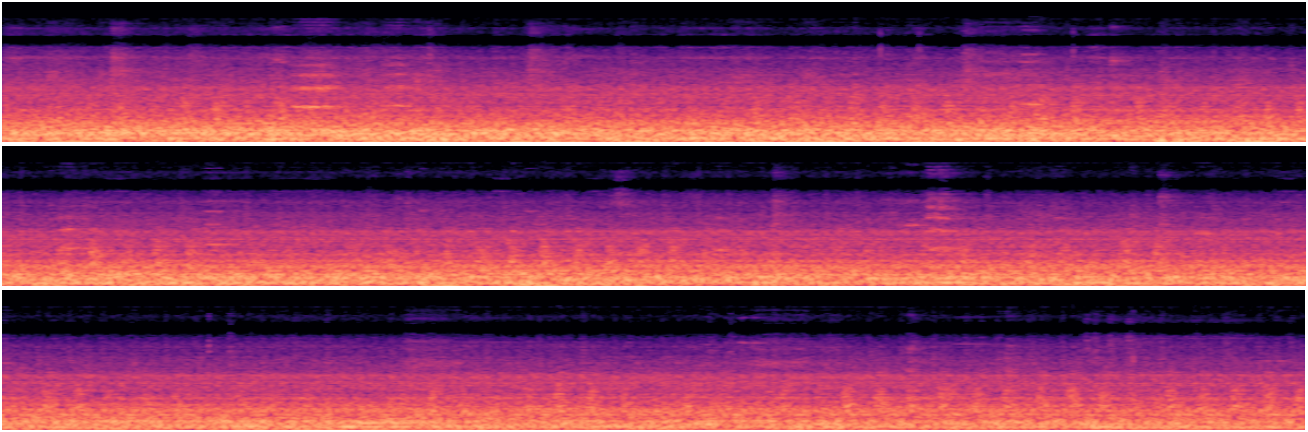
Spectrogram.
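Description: Inside a diesel railcar running on the Aizu Line: a steady low rumble of the engine and wheels on the track, with scattered faint clicks from the rails, getting gradually a little quieter.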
